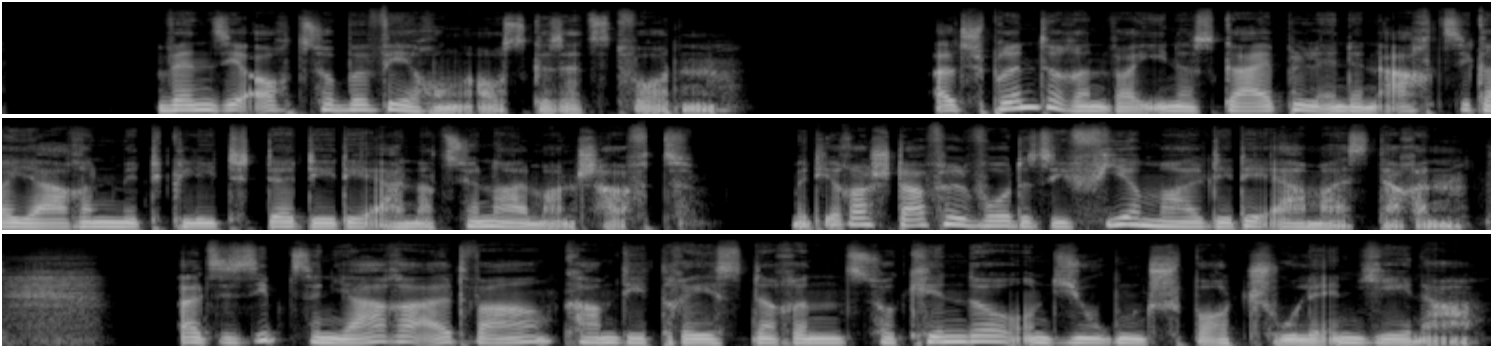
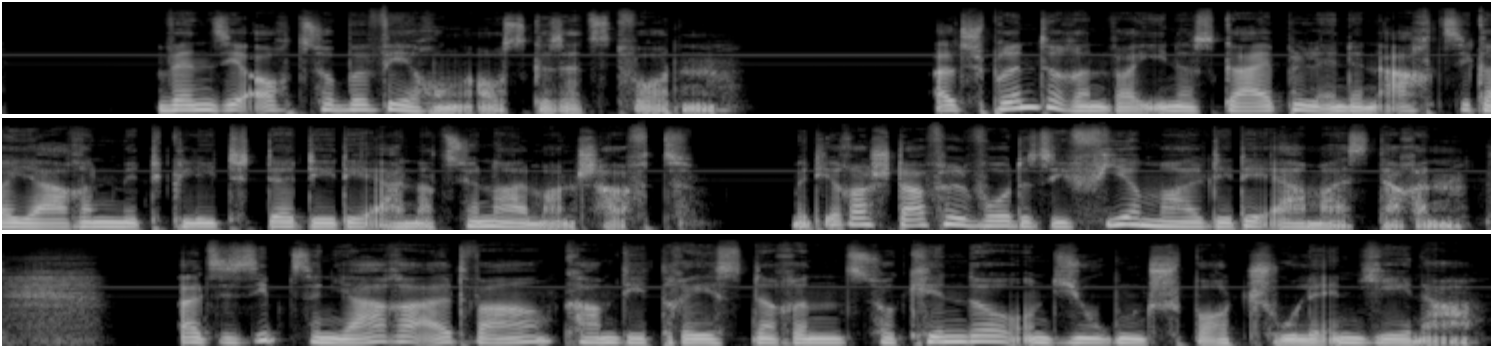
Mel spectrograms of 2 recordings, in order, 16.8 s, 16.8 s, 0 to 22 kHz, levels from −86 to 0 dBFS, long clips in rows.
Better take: first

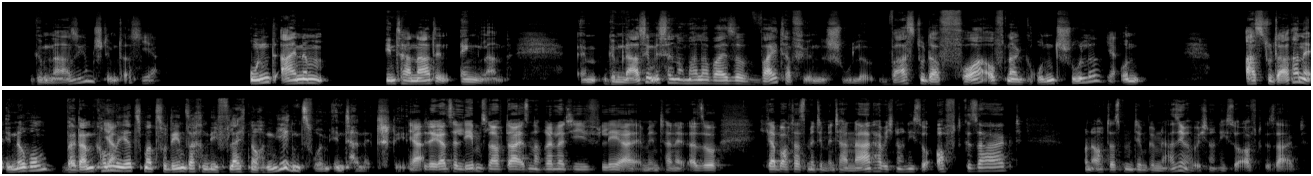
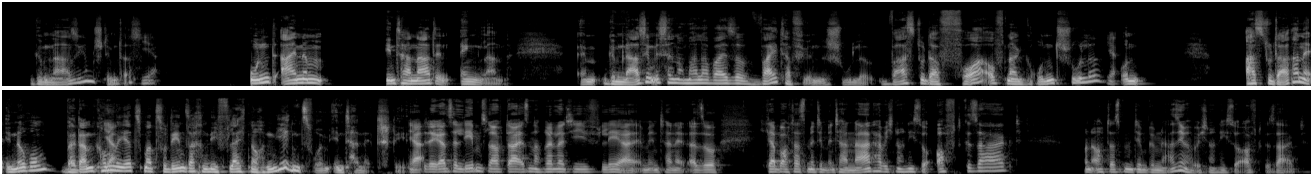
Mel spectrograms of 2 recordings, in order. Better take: second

